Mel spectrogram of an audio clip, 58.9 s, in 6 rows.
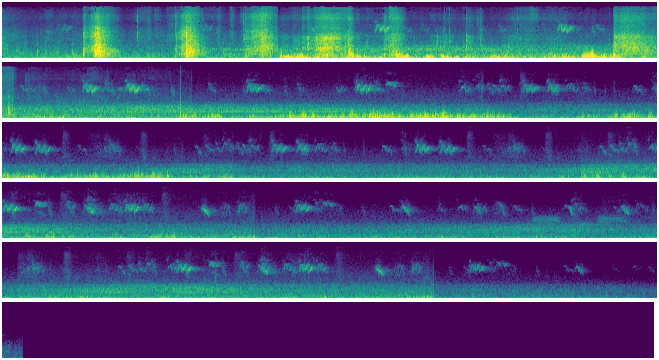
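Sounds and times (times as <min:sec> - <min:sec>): small birds chirping: 0:00.7 - 0:01.4, 0:05.5 - 0:06.4, 0:07.0 - 0:15.9, 0:16.6 - 0:48.2.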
